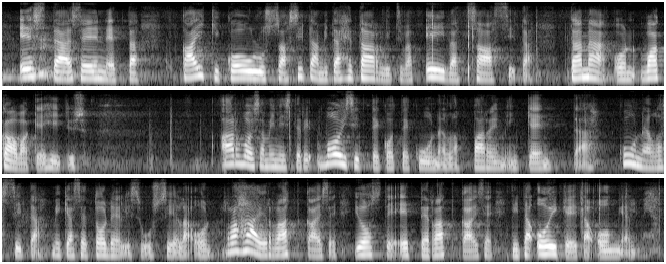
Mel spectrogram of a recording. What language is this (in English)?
Finnish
